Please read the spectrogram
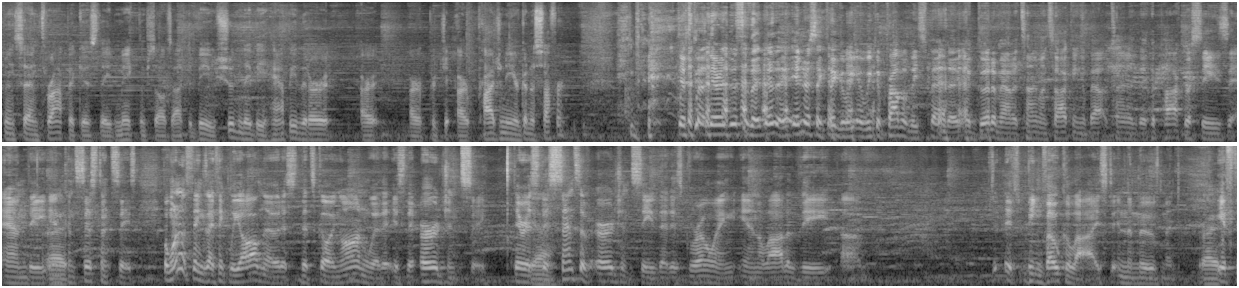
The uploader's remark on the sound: The show is a bit noisy and a little choppy because it was recorded in the main part of the pub (we were exiled from the backroom by paying customers!).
